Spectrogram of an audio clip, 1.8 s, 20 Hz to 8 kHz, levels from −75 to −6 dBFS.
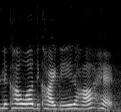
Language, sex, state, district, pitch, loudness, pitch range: Hindi, female, Jharkhand, Sahebganj, 285 Hz, -21 LUFS, 260-305 Hz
